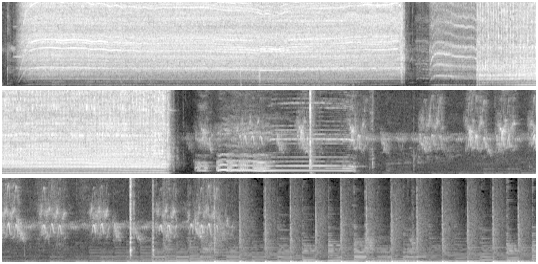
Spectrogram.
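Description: Cordless drill driving screws into wood: two long, steady runs of several seconds each in the first half. About three-quarters of the way in, music with a steady beat comes in.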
